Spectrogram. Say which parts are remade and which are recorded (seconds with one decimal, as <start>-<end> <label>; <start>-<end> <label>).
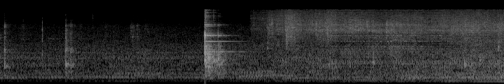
0.0-3.3 recorded; 3.3-4.5 remade; 4.5-5.0 recorded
